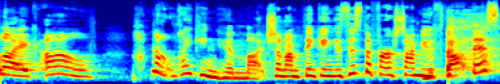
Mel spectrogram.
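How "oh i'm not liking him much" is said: put-on, revelatory, surprised realization. Quoting a movie character's line the way he says it: mock revelatory delivery. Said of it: "he says it so, like, revelatory".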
